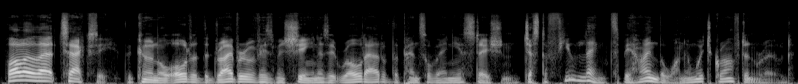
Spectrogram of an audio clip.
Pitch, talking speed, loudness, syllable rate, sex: 110 Hz, 225 wpm, -20 LUFS, 6.0 syllables/s, male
